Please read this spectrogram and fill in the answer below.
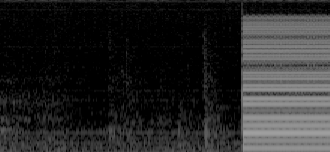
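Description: Quiz-show buzzer sounding once, a steady electronic buzz that starts abruptly near the end after near silence and lasts about a second. It marks time running out on the passed question with no answer given.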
